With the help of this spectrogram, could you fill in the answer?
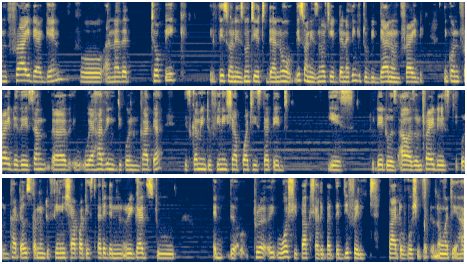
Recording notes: Youth zoom meeting.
